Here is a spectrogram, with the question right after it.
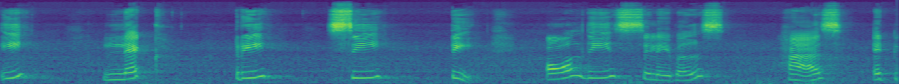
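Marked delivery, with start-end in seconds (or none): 0.1-4.8 ई, लेक, tree, सी, टी as five separate beats, long pauses between; syllable by syllable. Shown as a demonstration. Teacher counting five syllables of electricity, syllable by syllable. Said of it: "electricity has five syllables".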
